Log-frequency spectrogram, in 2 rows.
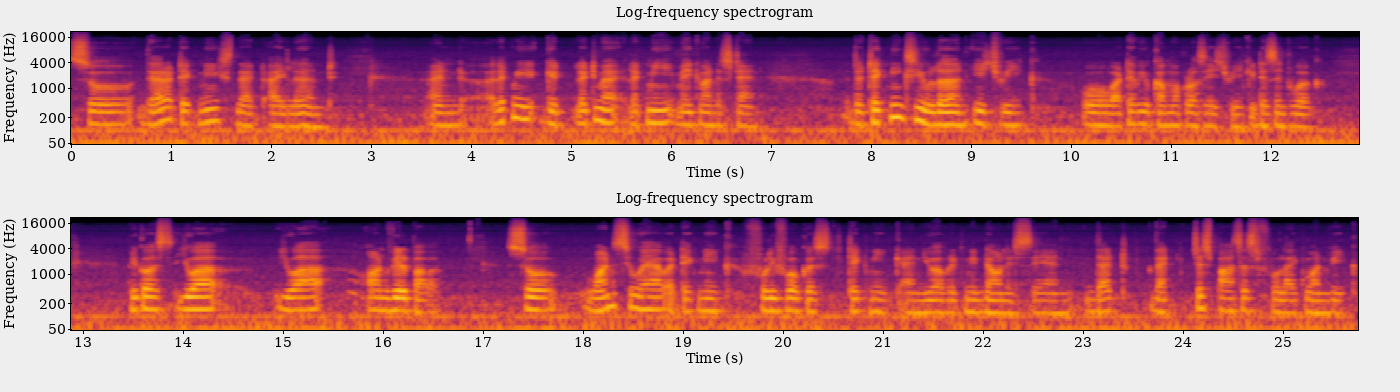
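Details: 30-year-old man who has stammered since childhood and says he is close to overcoming it; stuttering.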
